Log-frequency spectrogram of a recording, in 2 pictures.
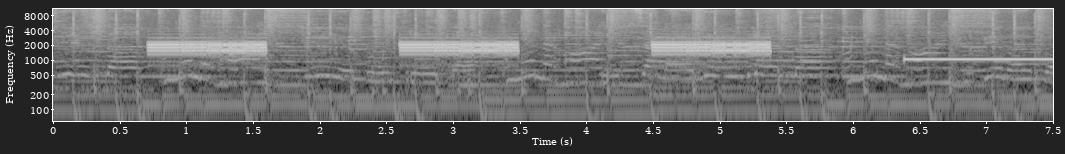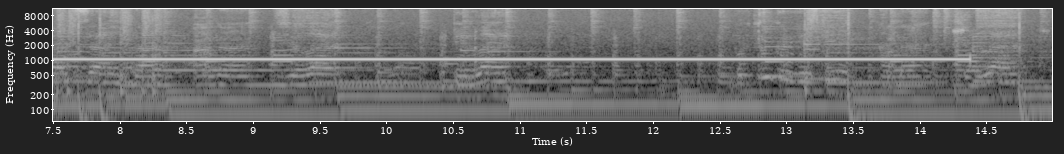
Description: Emergency Alert System (SAME) tones (header bursts, then the 1050 Hz attention tone), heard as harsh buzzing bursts, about 520.83 baud.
